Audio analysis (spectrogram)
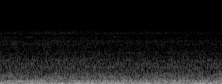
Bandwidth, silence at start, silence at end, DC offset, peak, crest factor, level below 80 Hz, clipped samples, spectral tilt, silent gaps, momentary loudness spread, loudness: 5.4 kHz; 0 s; 0 s; under 0.1%; -20 dBFS; 10 dB; -34 dBFS; under 0.1%; -9 dB/octave; none; 1 LU; -38 LUFS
